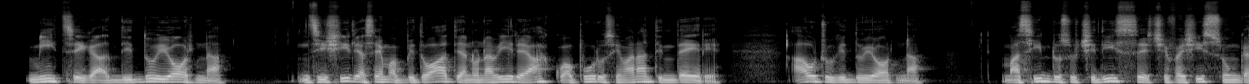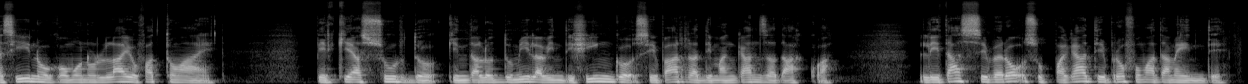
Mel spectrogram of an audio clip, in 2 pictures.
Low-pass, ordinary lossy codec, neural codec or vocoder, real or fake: none; none; none; real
